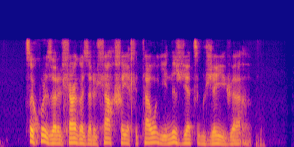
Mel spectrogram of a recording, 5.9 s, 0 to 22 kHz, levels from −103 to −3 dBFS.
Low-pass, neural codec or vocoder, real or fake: 7.2 kHz; codec, 16 kHz, 4 kbps, FunCodec, trained on Chinese and English, 50 frames a second; fake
